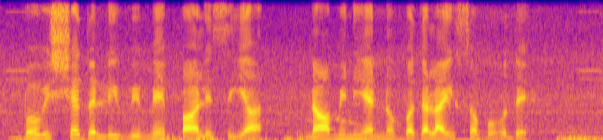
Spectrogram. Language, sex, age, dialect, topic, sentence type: Kannada, male, 18-24, Mysore Kannada, banking, question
